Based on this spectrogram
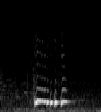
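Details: Single cooing phrase from a wild local Zebra Dove: a fast, staccato run of soft rolling notes lasting about half a second, with a quiet low hum behind it.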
